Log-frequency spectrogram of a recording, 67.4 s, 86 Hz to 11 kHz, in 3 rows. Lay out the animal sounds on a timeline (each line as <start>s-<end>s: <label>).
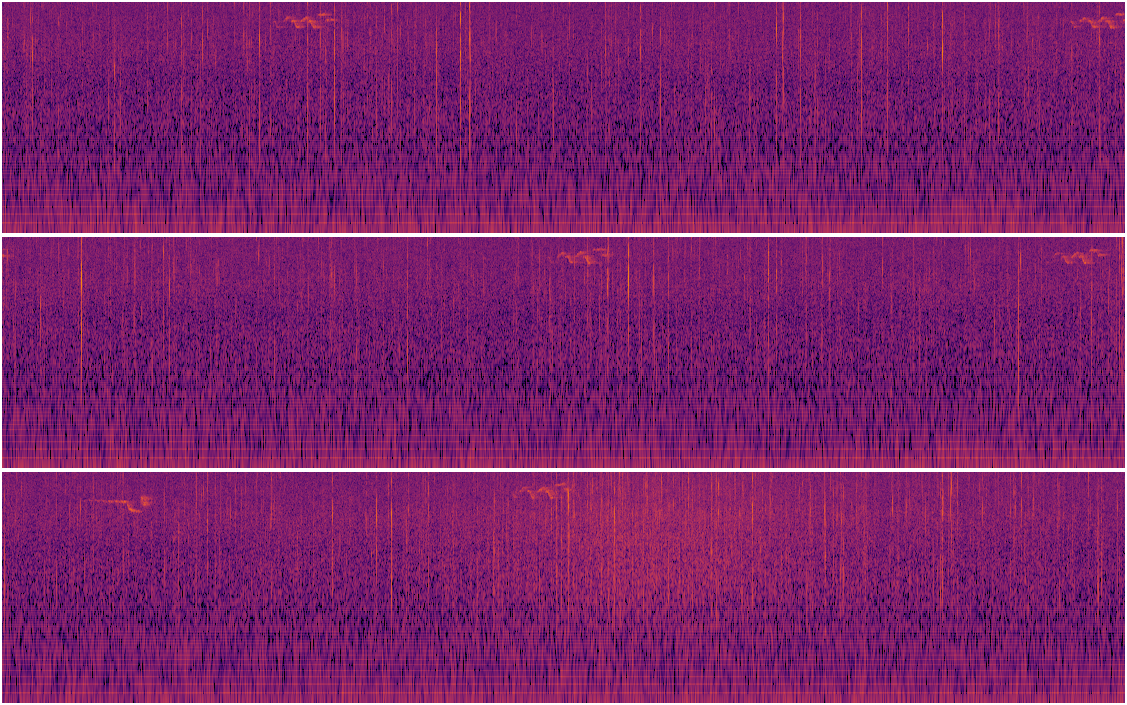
5.4s-6.7s: Black-and-white Warbler (Mniotilta varia)
21.1s-22.7s: Black-and-white Warbler (Mniotilta varia)
33.3s-34.7s: Black-and-white Warbler (Mniotilta varia)
43.3s-44.7s: Black-and-white Warbler (Mniotilta varia)
46.5s-48.0s: Black-throated Green Warbler (Setophaga virens)
54.9s-56.4s: Black-and-white Warbler (Mniotilta varia)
